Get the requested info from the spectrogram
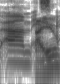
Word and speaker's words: Caillou: So they were, I guess one group was watching Kowloo. Is that how you say it? Kowloo? – Caillou? – I remember it. Is it Caillou? Okay, Caillou. – Caillou or whatever? – Yes, yeah, that's Caillou. Caillou.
